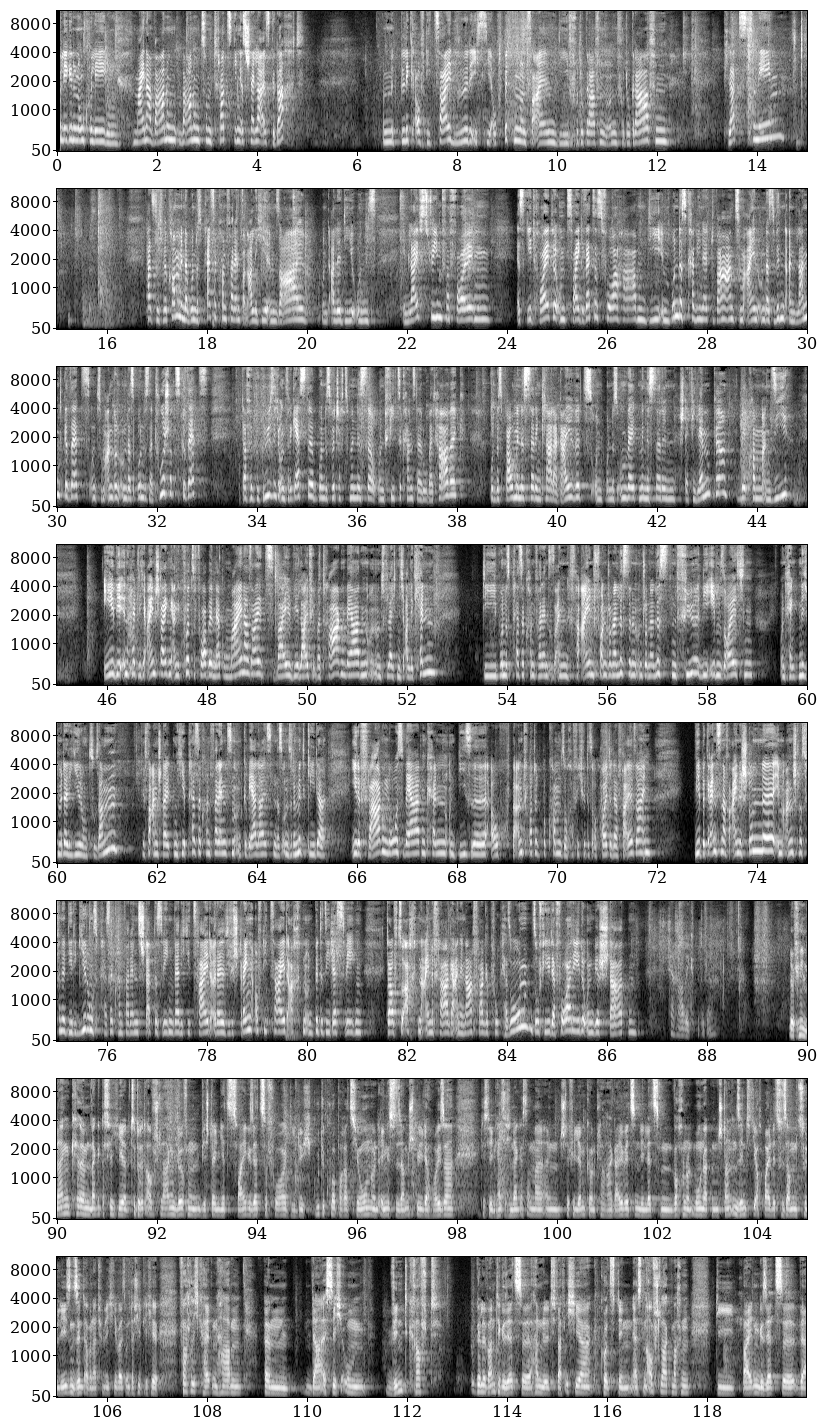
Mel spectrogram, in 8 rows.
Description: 00:01:28 Statement Wirtschaftsminister Robert Habeck (Die Grünen)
